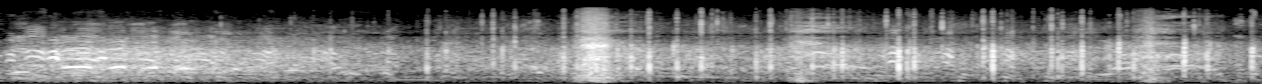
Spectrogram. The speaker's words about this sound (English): Oh, I thank you for clapping, women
